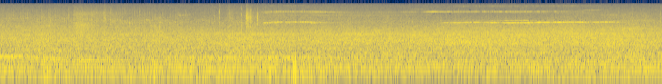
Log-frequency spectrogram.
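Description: An electric train approaching along the tracks at a distance over a steady city traffic rumble, with a thin, high wheel squeal through the middle and one sharp click about three and a half seconds in.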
